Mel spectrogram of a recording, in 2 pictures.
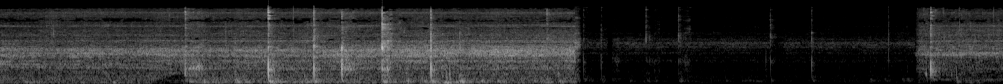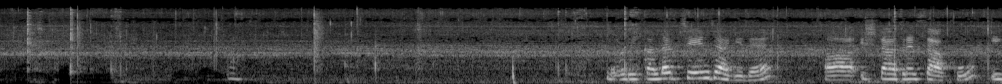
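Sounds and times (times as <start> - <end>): onions sizzling in a pan: 0.0 - 20.0
spatula scraping a pan: 1.8 - 5.6, 15.5 - 16.6.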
